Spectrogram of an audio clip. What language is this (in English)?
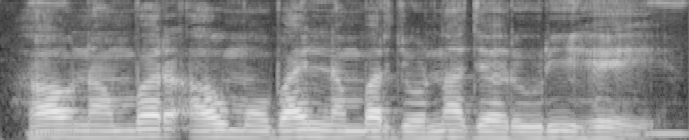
Chhattisgarhi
